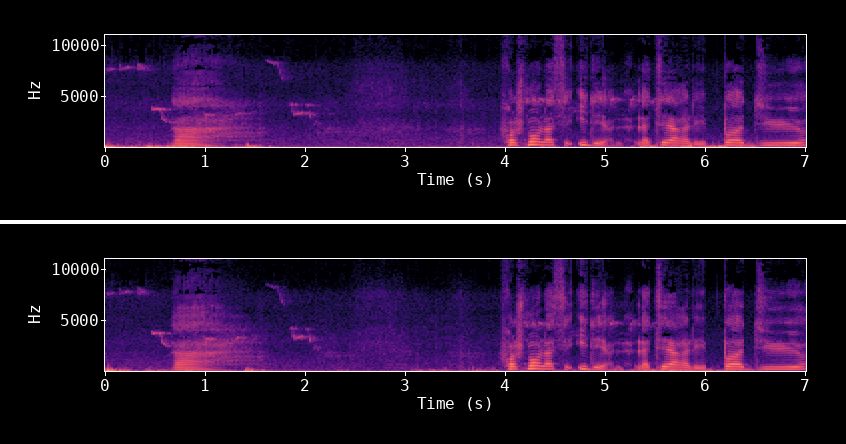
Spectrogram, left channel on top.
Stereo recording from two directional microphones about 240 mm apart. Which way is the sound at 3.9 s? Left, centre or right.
Centre.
